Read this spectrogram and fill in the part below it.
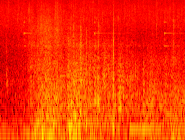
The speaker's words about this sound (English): And one of the days, as you're traveling, another storm strikes.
